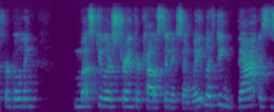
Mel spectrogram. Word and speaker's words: calisthenics: Calisthenics. Calisthenics.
